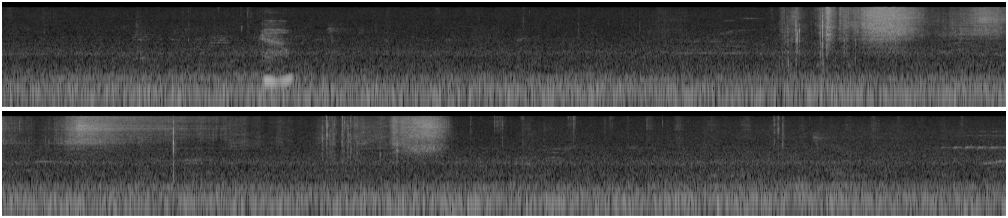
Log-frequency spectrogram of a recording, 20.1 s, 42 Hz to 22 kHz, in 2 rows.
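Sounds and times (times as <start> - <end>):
sand scraping: 7.8 - 14.6.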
